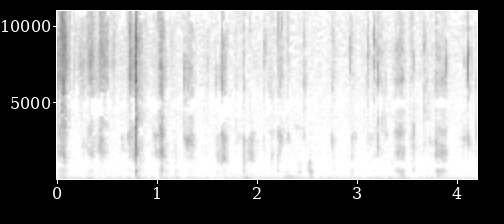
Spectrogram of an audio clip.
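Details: Crunching and chewing from a cat at its meal: irregular crisp clicks and bites, with one louder snap early on, steady through the clip.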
